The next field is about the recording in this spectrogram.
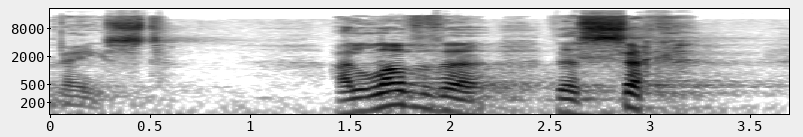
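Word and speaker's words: Sikh: I love the the sick you know or seeks how some people pronounce it but it was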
